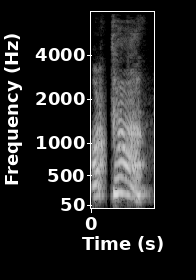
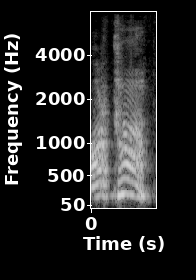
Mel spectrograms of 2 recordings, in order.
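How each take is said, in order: Both takes have the same delivery.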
